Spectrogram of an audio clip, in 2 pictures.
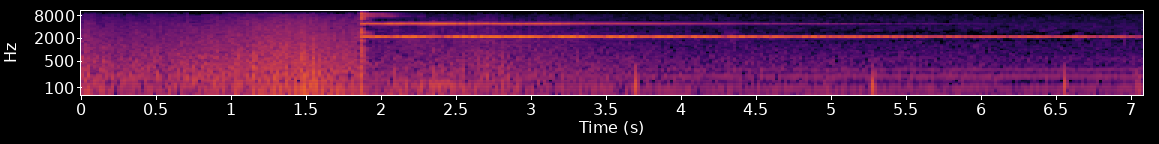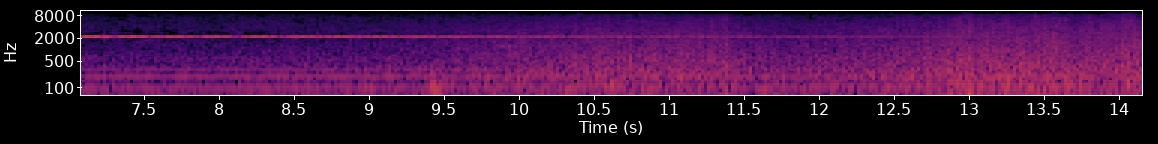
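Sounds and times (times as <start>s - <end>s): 
faint low noise: 0.0s - 14.1s
small bell struck and ringing: 1.9s - 13.2s.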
